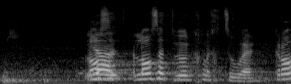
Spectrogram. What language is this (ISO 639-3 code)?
gsw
